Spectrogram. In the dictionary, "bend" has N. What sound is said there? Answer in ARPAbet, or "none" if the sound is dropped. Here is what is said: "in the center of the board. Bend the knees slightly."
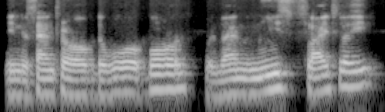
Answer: none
